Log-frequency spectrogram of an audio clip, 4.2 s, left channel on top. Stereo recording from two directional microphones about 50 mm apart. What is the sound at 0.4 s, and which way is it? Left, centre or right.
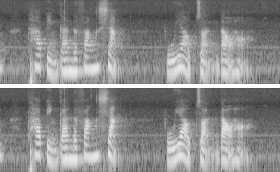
A woman's voice, right.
